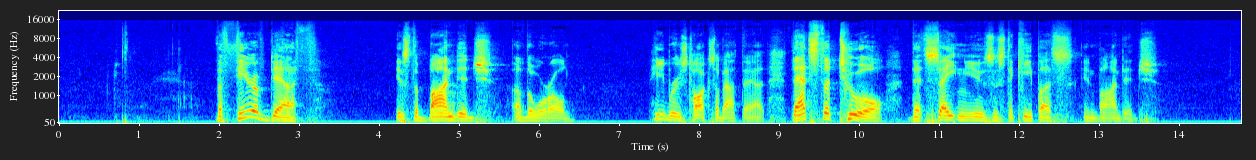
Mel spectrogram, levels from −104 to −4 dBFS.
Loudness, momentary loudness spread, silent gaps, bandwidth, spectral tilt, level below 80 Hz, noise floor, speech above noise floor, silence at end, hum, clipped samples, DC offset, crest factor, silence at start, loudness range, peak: -33 LUFS; 15 LU; none; 15.5 kHz; -3.5 dB/octave; -60 dBFS; -67 dBFS; 33 dB; 1.05 s; none; under 0.1%; under 0.1%; 22 dB; 0.8 s; 7 LU; -12 dBFS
